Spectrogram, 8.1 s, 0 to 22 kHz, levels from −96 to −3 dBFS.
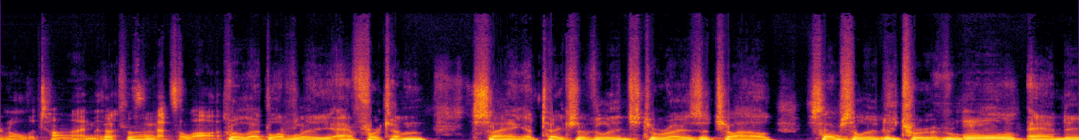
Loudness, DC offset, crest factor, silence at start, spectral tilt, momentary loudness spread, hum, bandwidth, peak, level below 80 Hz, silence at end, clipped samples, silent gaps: -16 LUFS; under 0.1%; 14 dB; 0 s; -6 dB/octave; 7 LU; none; 16.5 kHz; -2 dBFS; -42 dBFS; 0 s; under 0.1%; none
